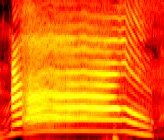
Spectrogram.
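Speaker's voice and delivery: long, high, loud scream imitating a kid; screamed refusal. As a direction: scream it out, drawn out, mimicking an outraged child. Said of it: "on the other end of the phone screaming".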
